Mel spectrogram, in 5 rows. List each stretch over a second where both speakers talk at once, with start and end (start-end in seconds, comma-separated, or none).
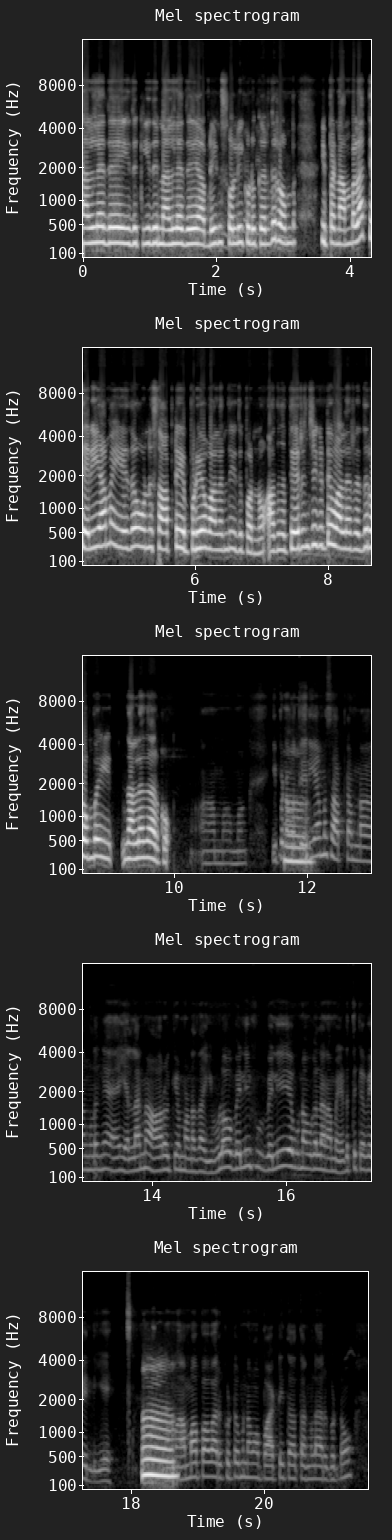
1.4-3.0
